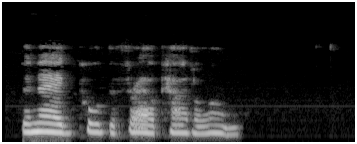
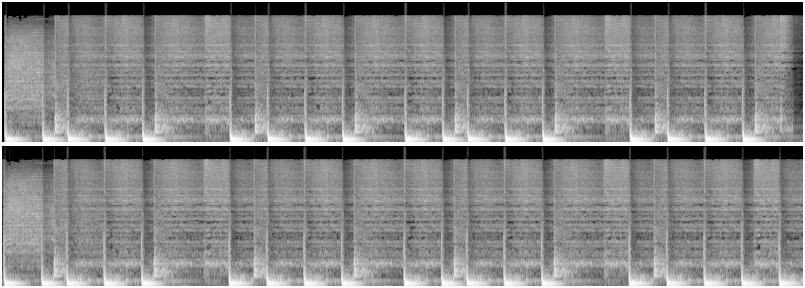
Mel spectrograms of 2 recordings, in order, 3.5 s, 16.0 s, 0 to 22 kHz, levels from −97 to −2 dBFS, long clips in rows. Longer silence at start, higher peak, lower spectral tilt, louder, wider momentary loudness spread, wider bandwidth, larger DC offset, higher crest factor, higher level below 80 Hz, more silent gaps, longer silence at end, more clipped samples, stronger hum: first, 0.2 s vs 0 s; second, -12 dBFS vs 0 dBFS; first, -6.5 dB/octave vs -4 dB/octave; second, -28 LUFS vs -14 LUFS; first, 12 LU vs 4 LU; second, 7.4 kHz vs 16 kHz; second, under 0.1% vs 0.3%; first, 18 dB vs 12 dB; second, -72 dBFS vs -14 dBFS; neither; first, 1.2 s vs 0 s; second, under 0.1% vs 0.3%; neither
